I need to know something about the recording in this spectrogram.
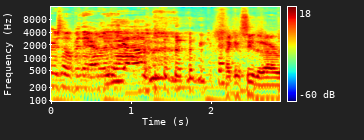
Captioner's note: laughing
